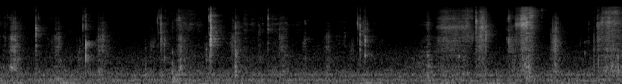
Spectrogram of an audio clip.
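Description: Close-miked chewing of crunchy garlic-sautéed ong choy (water spinach) stalks, with many small crisp crunches. A hissy slurp comes about four and a half seconds in as a long stalk is sucked into the mouth.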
